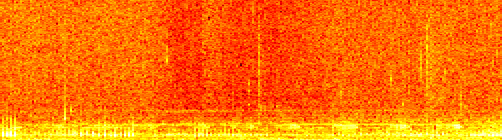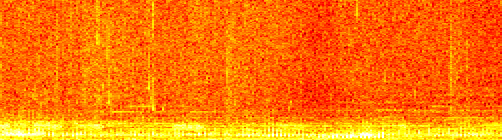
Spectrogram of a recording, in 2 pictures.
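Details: Common frog chorus at night in a Yorkshire garden pond in spring: males use their vocal sacs to attract females, producing soft, low, purring croaks that overlap in a steady, rolling murmur on a still night during spawning.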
